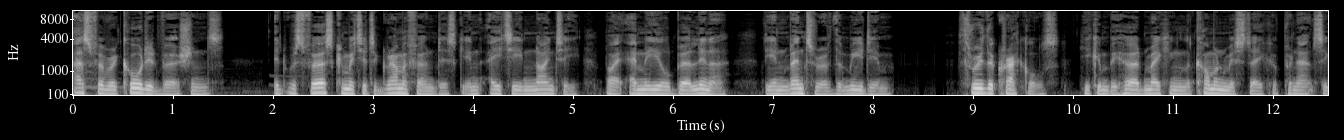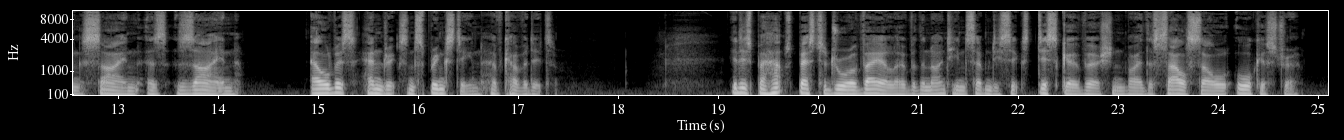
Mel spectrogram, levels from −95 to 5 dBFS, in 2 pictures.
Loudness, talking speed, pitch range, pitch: -26 LUFS, 155 wpm, 105-125 Hz, 115 Hz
